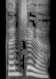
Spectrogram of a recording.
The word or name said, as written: ಕಜ್ಜಾಲಿ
